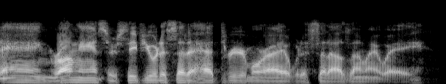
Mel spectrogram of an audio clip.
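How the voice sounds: A man's very deep, low voice in a calm, soothing tone, a fairly quick pace and ordinary pitch variation, with noticeable background noise.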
